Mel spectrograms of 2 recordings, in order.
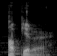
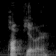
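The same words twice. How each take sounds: First: It is said sharp and clear, Swedish style. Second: It is said with a more British sound. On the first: "very easy for it to just become like pop, popular, which you can kind of say it like that" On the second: "I feel like that's maybe a little bit more British"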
